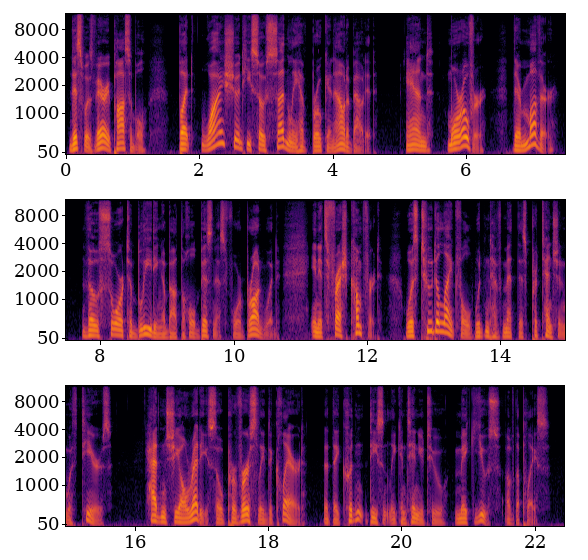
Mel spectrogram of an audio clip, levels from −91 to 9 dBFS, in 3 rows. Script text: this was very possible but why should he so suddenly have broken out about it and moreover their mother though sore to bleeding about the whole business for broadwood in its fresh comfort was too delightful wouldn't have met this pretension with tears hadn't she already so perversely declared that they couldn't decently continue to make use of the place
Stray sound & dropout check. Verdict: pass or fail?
pass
